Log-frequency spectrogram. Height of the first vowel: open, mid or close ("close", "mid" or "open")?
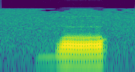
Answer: mid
